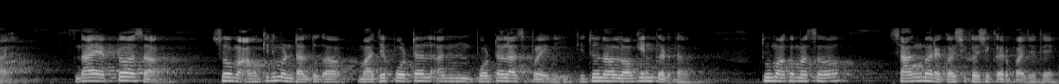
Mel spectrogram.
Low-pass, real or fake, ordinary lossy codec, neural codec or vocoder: 5.4 kHz; fake; none; vocoder, 44.1 kHz, 80 mel bands, Vocos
